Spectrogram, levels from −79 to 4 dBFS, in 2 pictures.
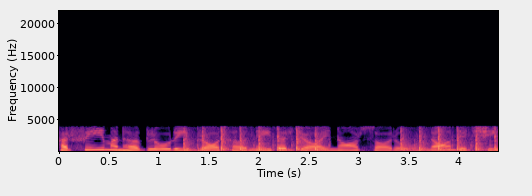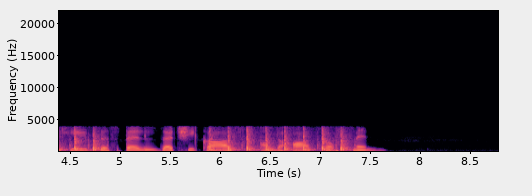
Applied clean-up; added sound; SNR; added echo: none; Tools; 2 dB; none.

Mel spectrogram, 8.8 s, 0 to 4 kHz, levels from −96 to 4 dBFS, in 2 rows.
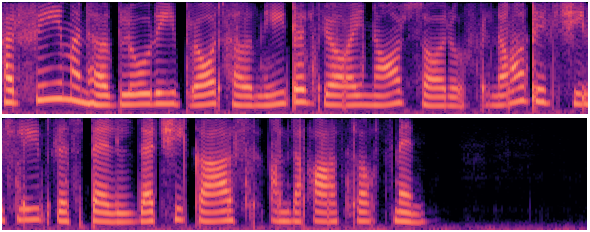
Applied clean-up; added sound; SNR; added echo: neural diffusion model UNIVERSE++.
